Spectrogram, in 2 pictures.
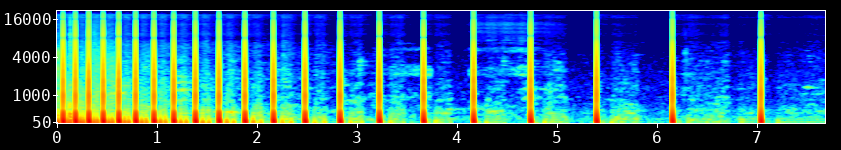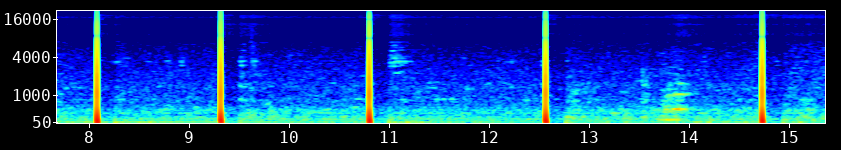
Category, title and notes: Sound effects > Electronic / Design
Clicking Original
click, clicker, clicks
